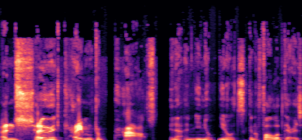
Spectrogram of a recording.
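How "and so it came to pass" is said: very slow epic narration, every word stretched out prophetically. Trying the same line again: Gandalf voice. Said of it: "maybe I'm doing that in my Gandalf".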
